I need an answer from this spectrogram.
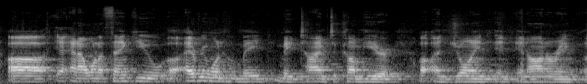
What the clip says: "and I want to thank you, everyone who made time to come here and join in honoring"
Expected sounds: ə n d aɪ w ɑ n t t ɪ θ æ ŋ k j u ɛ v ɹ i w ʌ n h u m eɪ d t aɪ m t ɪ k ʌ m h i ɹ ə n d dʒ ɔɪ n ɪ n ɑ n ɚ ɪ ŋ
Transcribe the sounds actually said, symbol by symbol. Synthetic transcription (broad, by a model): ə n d aɪ w ɑ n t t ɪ θ æ ŋ k j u ɛ v ɹ i w ʌ n h u m eɪ d t aɪ m t ɪ k ʌ m h i ɹ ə n dʒ ɔɪ n ɪ n ɑ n ɚ ɪ ŋ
